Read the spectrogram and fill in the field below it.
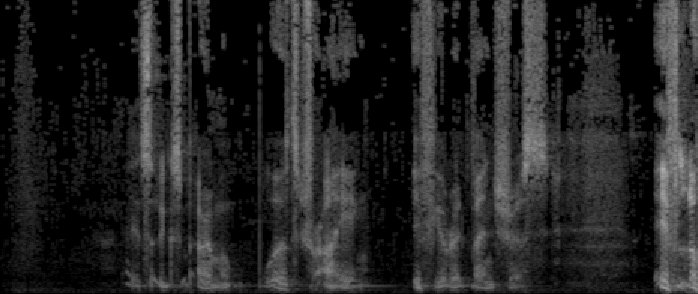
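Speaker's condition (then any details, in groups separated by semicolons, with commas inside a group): Spasmodic dysphonia; lost three-octave singing range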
